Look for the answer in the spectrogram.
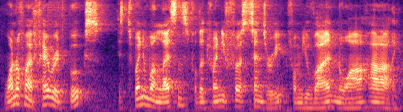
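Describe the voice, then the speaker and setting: A man's voice: on the low side, fairly quick, fairly bright tone. A man, giving a friendly, straightforward self-introduction as a teacher. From Cologne, Germany. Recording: echoey room.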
